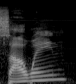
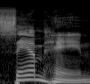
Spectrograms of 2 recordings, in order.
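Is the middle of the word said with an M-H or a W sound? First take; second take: W; M-H. First: The middle is said with a W sound. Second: The middle is said with M and H sounds. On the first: The speaker calls it right. "M and H makes the W sound" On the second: The speaker calls it wrong. "I've always pronounced it Samhain"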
